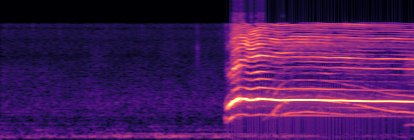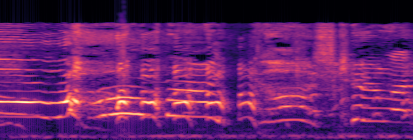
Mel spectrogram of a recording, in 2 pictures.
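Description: A long, high-pitched scream starting about two seconds in and held steady for nearly two seconds, as slime is smeared onto a face, then breaking into short shrieks and laughter.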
